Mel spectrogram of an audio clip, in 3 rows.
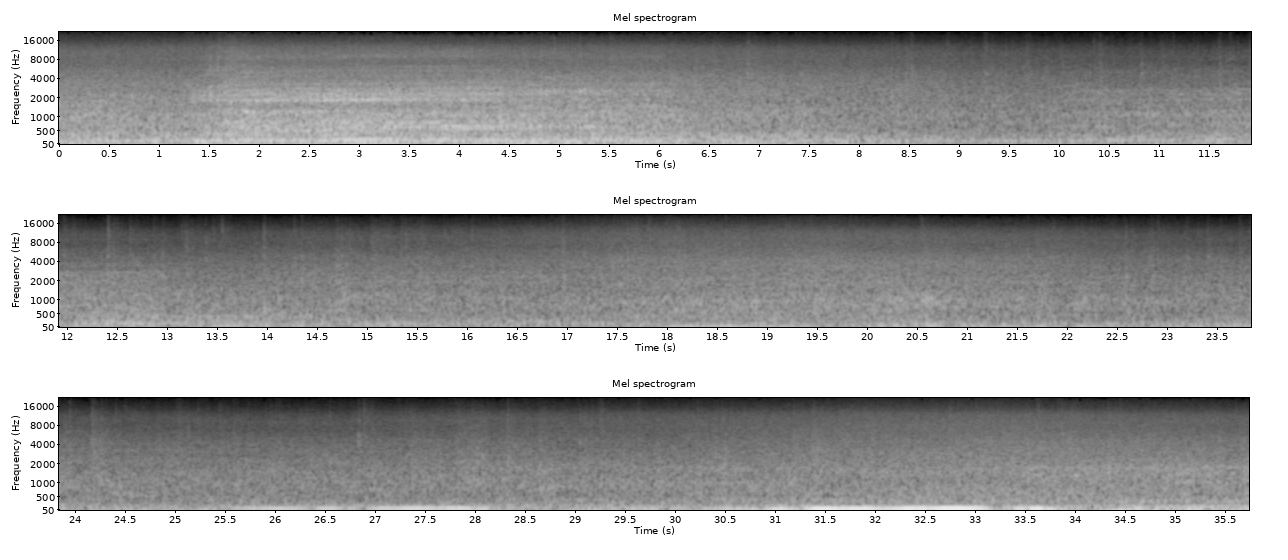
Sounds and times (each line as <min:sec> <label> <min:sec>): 0:00.0 Traffic Sound 0:35.7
